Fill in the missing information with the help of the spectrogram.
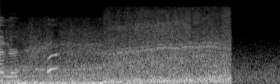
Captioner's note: wind sounds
